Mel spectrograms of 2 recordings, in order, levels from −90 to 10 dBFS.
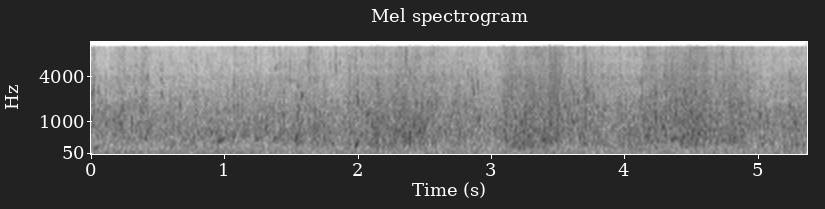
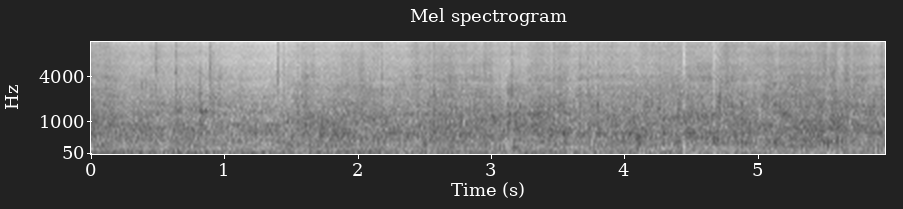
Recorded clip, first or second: first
